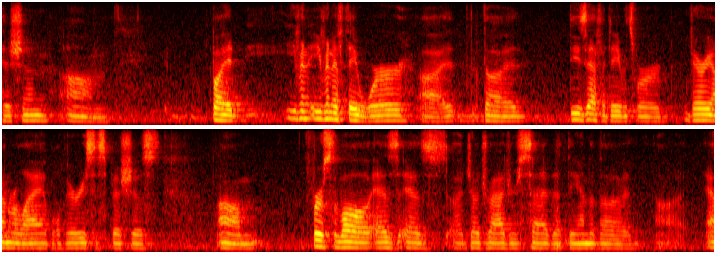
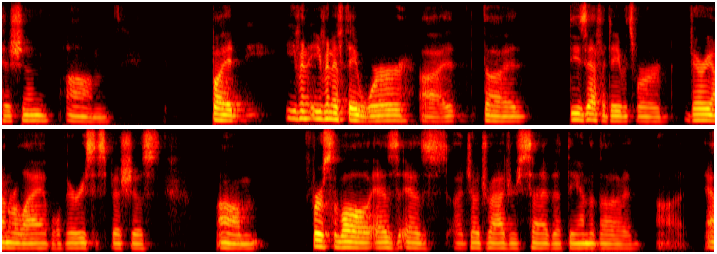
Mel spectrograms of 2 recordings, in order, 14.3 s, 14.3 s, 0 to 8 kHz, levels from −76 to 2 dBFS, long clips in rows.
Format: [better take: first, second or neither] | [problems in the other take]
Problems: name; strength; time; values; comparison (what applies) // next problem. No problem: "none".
first | noise reduction (neural mask model DeepFilterNet 3)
